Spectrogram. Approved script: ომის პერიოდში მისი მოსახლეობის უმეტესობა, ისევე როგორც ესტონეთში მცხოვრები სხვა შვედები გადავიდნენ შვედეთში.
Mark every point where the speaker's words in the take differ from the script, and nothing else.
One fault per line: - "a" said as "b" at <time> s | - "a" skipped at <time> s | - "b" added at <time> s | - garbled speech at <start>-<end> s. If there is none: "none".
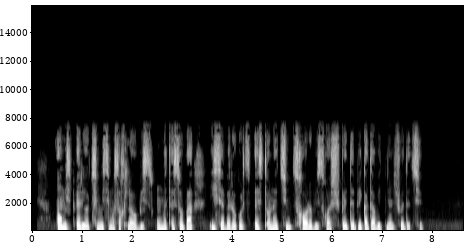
none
